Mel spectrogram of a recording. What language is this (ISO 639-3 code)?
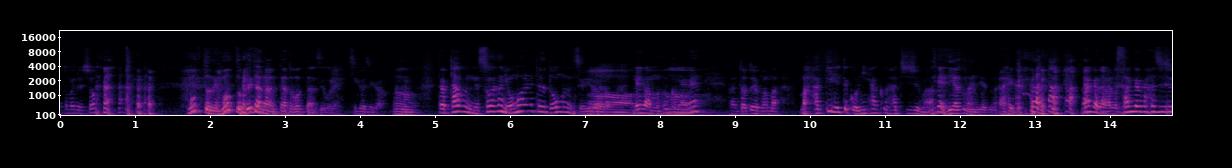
jpn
